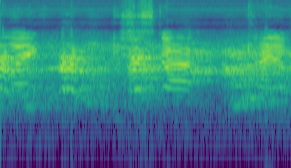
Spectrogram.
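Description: A dog yipping and whining: a run of short, high cries, with one longer whine falling in pitch a little past halfway.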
